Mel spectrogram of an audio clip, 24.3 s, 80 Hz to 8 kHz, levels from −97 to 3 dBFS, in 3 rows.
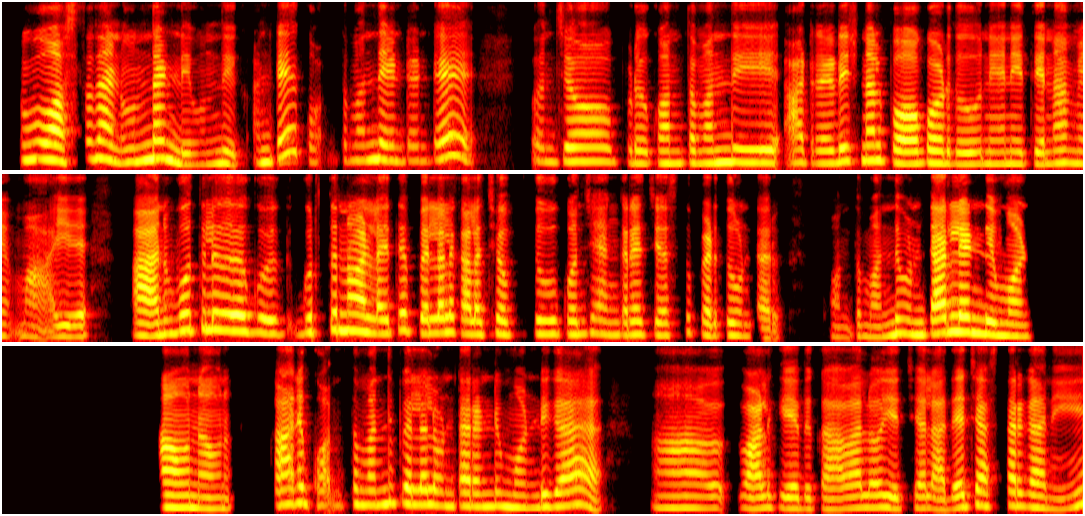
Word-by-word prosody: హ్మ్. 275 - 0 0.2
వస్తుందండి. 260 0 0
ఉందండి. 270 -6 +3
ఉంది. 210 0 -4 0.2
అంటే, 230 +9 +1 0.2
కొంతమందేంటంటే, 260 +1 -3 0.6
కొంచం 240 0 -2 0.3
ఇప్పుడు 220 -2 -7
కొంతమందీ 215 +2 -1 0.4
ఆ - - -2
ట్రెడిషనల్ 245 +5 +1
పోకోడదు. 205 -1 +4 0.2
నేనీ 205 0 -3
తినా 205 +2 -1
మే 205 - -6
మా - - -5 0.3
ఏ - - -1 0.5
ఆ - - +8
అనుభూతులూ 295 +7 0 0.3
గు 250 - +1 0.3
గుర్తున్న 290 +3 0
వాళ్ళైతే 260 +1 +3
పిల్లలకలా 245 -2 +2
చెప్తూ, 230 +1 -3 0.2
కొంచం 230 +2 -4
ఎంకరేజ్ 220 +1 -2
చేస్తూ 210 +2 -6
పెడుతూ 205 +1 -1
ఉంటారు. 170 -5 -8 0.4
కొంతమంది 185 +4 -6
ఉంటారులెండి 245 +1 +6
మొ 200 - +2 1.8
అవునవును. 195 -3 +1 0.4
కానీ, 265 +2 +4
కొంతమంది 250 +2 -4
పిల్లలు 255 -1 +2
ఉంటారండి 230 0 -1
మొండిగా 220 +3 0 0.7
ఆహ్, 200 0 -2 0.2
వాళ్ళకేది 190 -1 0
కావాలో 195 +3 -1
ఏది 190 0 -2
చెయ్యాలో 195 -2 -2
అదే 195 +3 0
చేస్తారు 235 0 0
గానీ, 190 -3 -2
225 Hz, 115 wpm, -23 LUFS, 205-255 Hz, 1.8 s, ఆ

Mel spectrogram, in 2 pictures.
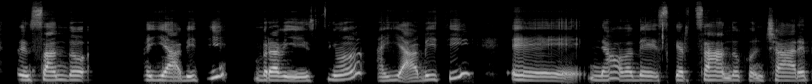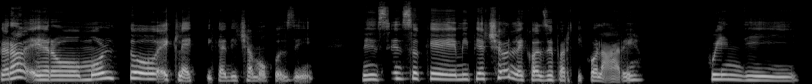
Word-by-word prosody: pensando 205 -1 +3 0.6
agli 200 0 +1
abiti 200 - +2 0.2
bravissimo, 190 +2 +3 0.3
agli 180 +3 -4
abiti. 220 - 0 0.5
Ehm, 195 - +1
no, 200 +8 -2
vabbè, 195 -1 0
scherzando, 200 +2 +1
conciare, 190 -1 -1
però 260 +10 +2
ero 210 -5 +2
molto 270 +4 +3
eclettica, 275 - -3
diciamo 185 +2 -4
così. - - -6 0.5
Nel 220 +1 -1
senso 270 +4 -1
che 245 -4 +2
mi 230 0 -3
piacevano 260 +5 0
le 215 -3 +1
cose 210 0 0
particolari, 190 +2 -4 0.6
quindi 195 -7 -1
210 Hz, 95 wpm, -25 LUFS, 195-235 Hz, 0.6 s, pensando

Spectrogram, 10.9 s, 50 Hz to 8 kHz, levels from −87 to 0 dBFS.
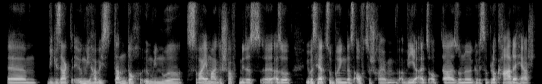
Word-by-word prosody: ähm, 110 0 +2 0.2
wie 120 - -5
gesagt, 120 +1 +1
irgendwie 135 0 0
habe 120 0 0
ich's 120 0 -3
dann 125 +2 +1
doch 130 0 0
irgendwie 130 -3 -2
nur 125 0 -1
zweimal 130 +1 +2
geschafft, 130 +2 -6
mir 120 - 0
das 115 0 -1
äh, - - 0
also, 110 -1 +2 0.2
übers 125 -2 0
Herz 130 0 +5
zu 125 -3 -2
bringen, 120 0 +1
das 115 0 -1
aufzuschreiben, 200 +10 -3
w - - -12
wie 115 0 +2
als - - -2
ob - - -4
da 110 -1 +3
so 115 - -4
'ne 110 -1 +2
gewisse 115 0 -5
Blockade 115 +1 +3
herrscht. 115 - -5
120 Hz, 175 wpm, -25 LUFS, 115-130 Hz, 0.2 s, Herz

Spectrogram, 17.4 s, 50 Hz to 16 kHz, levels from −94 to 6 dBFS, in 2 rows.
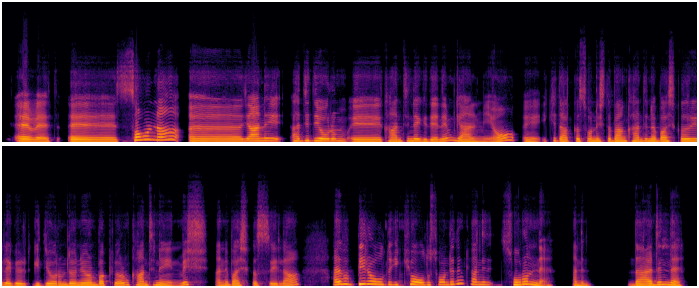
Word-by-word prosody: Evet, 195 -6 +2 0.2
eee, 200 -2 +3
sonra, 345 - +1
ııı, 225 -1 +1
yani, 240 0 +1
"Hadi," 240 +2 -2
diyorum, 235 -4 +2
eee, 195 -1 +1
"kantine 205 +3 0
gidelim." 205 +7 -1
Gelmiyor. 185 - -1
Eee, 175 -3 -2
2 200 +7 -10
dakika 215 0 0
sonra, 215 0 -2
işte, 215 +1 -3
ben 215 0 +2
kantine 215 0 -1
başkalarıyla 220 +1 +2
gir 185 -3 0
gidiyorum, 190 +1 0
dönüyorum, 215 +1 +2
bakıyorum, 210 +3 0
kantine 210 -3 -1
inmiş, 245 +12 -6
hani, 180 +4 -3
başkasıyla. 180 - -2 0.4
Hani, 290 +3 +4
bu 310 -4 -1
1 330 +1 +6
oldu, 290 -3 +1
2 260 +4 -2
oldu, 250 -3 +4
sonra 270 +2 -3
dedim 370 +6 -2
ki: - - -32
"Hani, 275 -2 -3
sorun 265 +2 +2
ne? 165 -2 -4 0.2
Hani, 180 -2 -2 0.5
derdin 210 +7 +3
ne?" 195 -8 +2
215 Hz, 145 wpm, -23 LUFS, 195-250 Hz, 0.5 s, 1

